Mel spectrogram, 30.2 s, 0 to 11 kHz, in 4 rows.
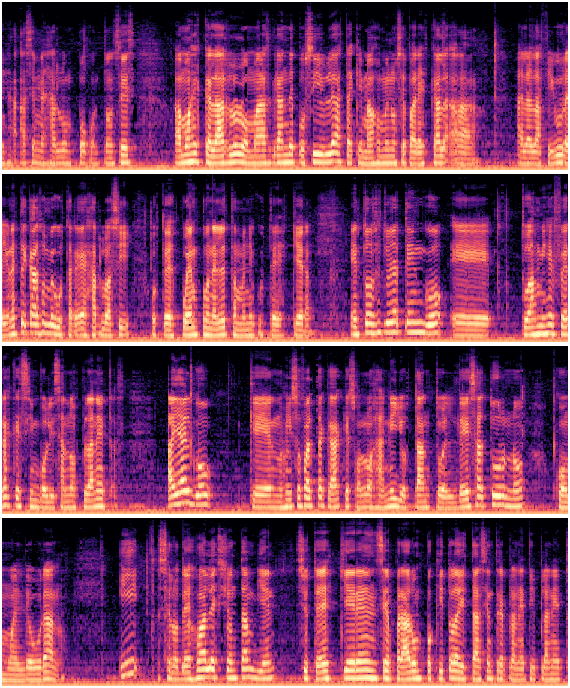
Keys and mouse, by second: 2.6 s, 14.1 click, 17.6 click, 20.7 shift+middle click, 22.1-22.4 shift+middle drag.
